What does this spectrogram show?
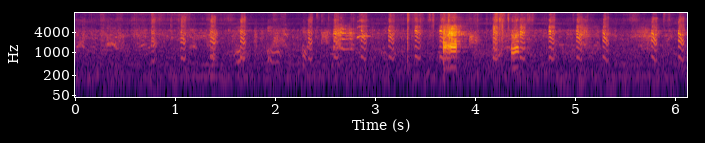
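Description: Birds calling: a steady run of short descending chirps, about three or four a second, with a louder harsh squawk a little past halfway and a shorter one just after.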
